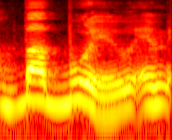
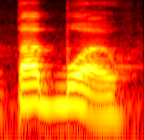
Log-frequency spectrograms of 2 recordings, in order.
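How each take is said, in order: First: The name ends with an 'oo' vowel sound. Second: The name ends with an 'oh' vowel sound. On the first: The speaker calls it wrong. "It's not Bubwoo. If it was Bubwoo, it would be two two O's" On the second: The speaker calls it right. "I said it right"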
